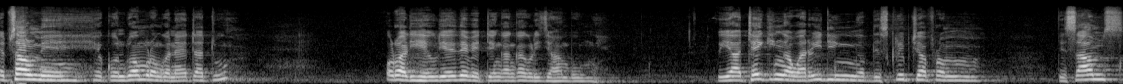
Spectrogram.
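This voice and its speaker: A man's high voice at a moderate pace, with fairly even intonation and long, frequent pauses. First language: a Bantu language, not English. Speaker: preacher. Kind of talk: sermon. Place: church. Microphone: podium.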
